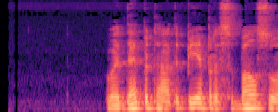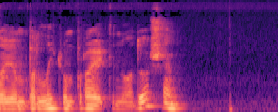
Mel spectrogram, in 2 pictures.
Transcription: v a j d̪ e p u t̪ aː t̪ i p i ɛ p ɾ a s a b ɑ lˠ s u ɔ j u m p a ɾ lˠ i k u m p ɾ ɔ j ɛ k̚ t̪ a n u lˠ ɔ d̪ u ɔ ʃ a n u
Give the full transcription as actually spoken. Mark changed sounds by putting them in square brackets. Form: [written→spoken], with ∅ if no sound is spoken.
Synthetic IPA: v a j d̪ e p u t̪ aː t̪ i p i ɛ p ɾ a s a b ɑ lˠ s u ɔ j u m p a ɾ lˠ i k u m p ɾ ɔ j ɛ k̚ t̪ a n u [lˠ→∅] ɔ d̪ u ɔ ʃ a n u

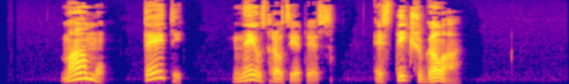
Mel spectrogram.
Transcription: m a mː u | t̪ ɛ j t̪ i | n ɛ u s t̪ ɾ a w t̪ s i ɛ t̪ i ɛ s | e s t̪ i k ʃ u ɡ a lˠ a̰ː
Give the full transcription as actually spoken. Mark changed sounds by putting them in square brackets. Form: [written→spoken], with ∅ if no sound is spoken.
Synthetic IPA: m a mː u | t̪ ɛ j t̪ i | n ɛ u s t̪ ɾ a w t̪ s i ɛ t̪ i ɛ s | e s t̪ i k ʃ u ɡ a lˠ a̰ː

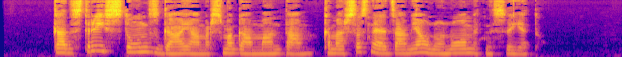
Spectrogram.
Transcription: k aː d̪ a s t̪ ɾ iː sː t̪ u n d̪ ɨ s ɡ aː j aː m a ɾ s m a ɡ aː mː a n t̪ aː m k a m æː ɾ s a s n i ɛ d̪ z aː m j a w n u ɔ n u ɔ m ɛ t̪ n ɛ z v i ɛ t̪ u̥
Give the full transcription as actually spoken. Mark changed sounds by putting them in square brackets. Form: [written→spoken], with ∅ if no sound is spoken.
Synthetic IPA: k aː d̪ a s t̪ ɾ iː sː t̪ u n d̪ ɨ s ɡ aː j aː m a ɾ s m a ɡ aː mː a n t̪ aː m k a m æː ɾ s a s n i ɛ d̪ z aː m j a w n u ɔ n u ɔ m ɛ t̪ n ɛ [z→s] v i ɛ t̪ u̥

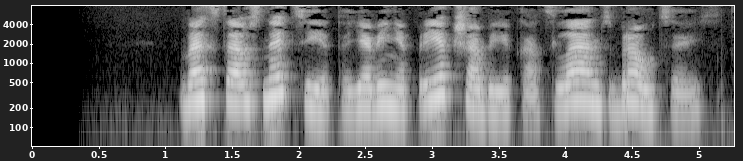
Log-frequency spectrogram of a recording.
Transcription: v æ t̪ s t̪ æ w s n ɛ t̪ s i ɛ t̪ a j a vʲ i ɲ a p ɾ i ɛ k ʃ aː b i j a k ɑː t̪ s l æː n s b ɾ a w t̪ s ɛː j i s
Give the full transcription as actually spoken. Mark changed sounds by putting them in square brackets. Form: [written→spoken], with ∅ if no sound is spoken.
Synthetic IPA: v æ t̪ s t̪ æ w s n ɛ t̪ s i ɛ t̪ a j a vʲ i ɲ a p ɾ i ɛ k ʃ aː b i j a k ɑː t̪ s l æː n s b ɾ a w t̪ s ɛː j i s

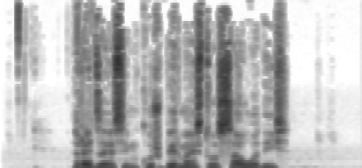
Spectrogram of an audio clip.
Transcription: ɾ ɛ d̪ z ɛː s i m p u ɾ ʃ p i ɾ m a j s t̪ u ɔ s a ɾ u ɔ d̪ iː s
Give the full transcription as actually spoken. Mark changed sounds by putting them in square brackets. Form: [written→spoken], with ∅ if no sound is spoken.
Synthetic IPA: ɾ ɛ d̪ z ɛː s i m [p→k] u ɾ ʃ p i ɾ m a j s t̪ u ɔ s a [ɾ→∅] u ɔ d̪ iː s

